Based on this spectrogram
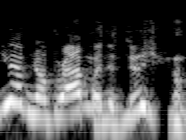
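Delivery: put-on German accent, pitched very high. Retelling what the nurse said to them, german accent. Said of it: "this nurse with a German accent".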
